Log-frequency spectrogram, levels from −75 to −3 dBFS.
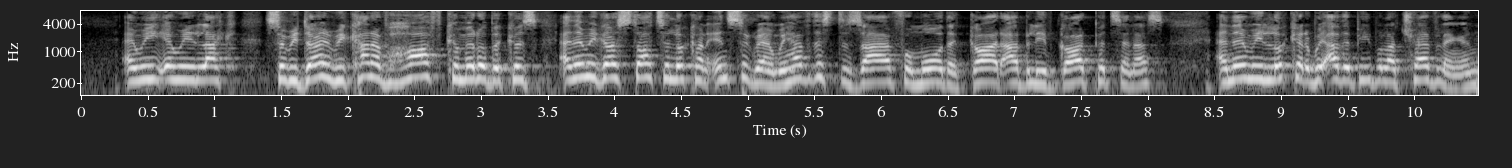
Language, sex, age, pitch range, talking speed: English, male, 20-39, 210-245 Hz, 275 wpm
